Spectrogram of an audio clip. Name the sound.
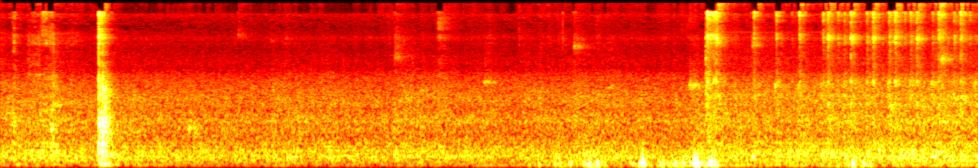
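sewing machine stitching a backstitch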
